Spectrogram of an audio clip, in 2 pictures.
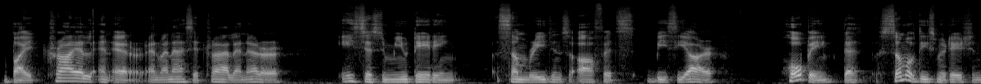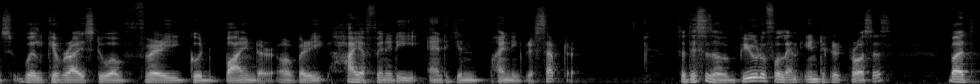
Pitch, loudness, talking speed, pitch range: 110 Hz, -28 LUFS, 150 wpm, 100-120 Hz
